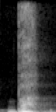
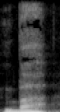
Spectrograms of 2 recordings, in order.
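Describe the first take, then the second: First: The b is released with a puff of air. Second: The b is released with no puff of air. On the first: The speaker calls it wrong. "don't overpronounce the B, so that you're feeling that puff of air" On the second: The speaker calls it right. "Pronounce it naturally, there's no puff of air"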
